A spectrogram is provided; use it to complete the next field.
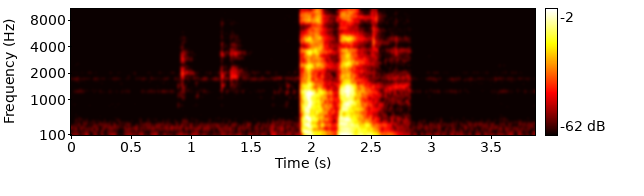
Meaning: rollercoaster
- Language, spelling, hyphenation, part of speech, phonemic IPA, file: Dutch, achtbaan, acht‧baan, noun, /ˈɑxt.baːn/, Nl-achtbaan.ogg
